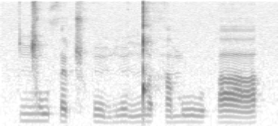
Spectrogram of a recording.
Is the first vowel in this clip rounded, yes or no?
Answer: yes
